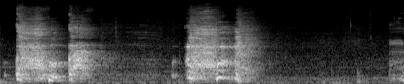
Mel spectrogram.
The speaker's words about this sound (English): Such an offensive question. He coughed. I know. His body rejected it. Oh, I'm still getting over the flu.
